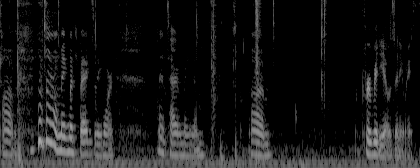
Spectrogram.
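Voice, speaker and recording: A woman's voice: fairly low pitch, slow, vocal fry, long pauses, mellow. Woman, casual crafting how-to, rambling chatty delivery, faint room hum behind. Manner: chatty, rambling, many ums. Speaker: embroidery tutorial host.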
